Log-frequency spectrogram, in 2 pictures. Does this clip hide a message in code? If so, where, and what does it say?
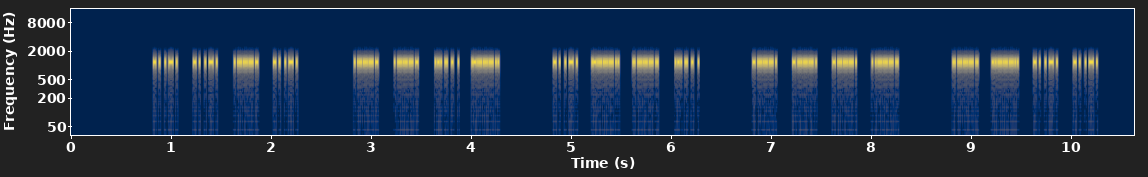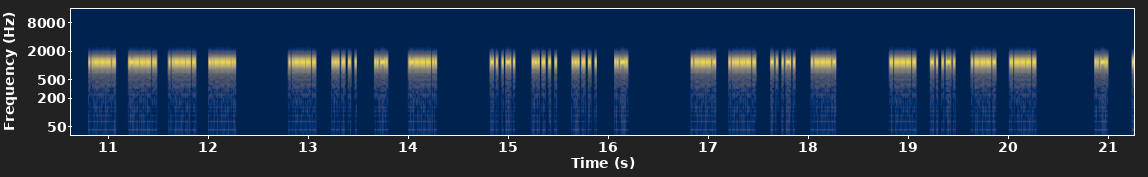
Yes: Hellschreiber (Feld-Hell, 122.5 baud) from 0.8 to 21.3 s, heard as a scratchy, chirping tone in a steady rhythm, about 1180 Hz. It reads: 4494 9975 4587 6663 8244 3532 3715 4771 9349 8498 …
